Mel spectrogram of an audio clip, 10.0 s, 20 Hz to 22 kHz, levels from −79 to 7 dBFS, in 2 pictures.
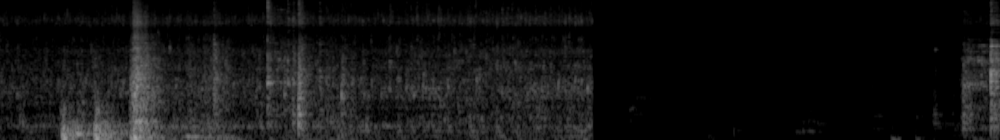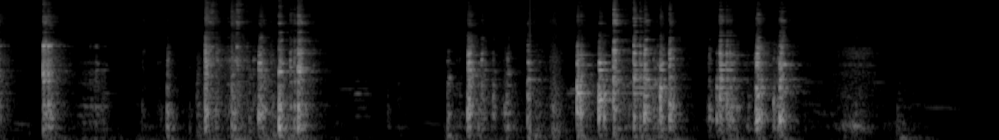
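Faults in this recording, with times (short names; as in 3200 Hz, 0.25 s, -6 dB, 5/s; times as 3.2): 7.66 pop -21 dBFS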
